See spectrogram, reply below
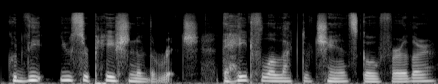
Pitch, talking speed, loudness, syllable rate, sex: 150 Hz, 180 wpm, -18 LUFS, 5.4 syllables/s, male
